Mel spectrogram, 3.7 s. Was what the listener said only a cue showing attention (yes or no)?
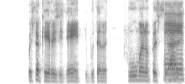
no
